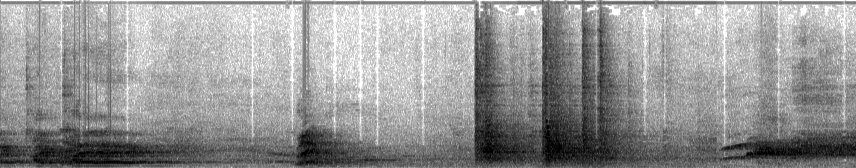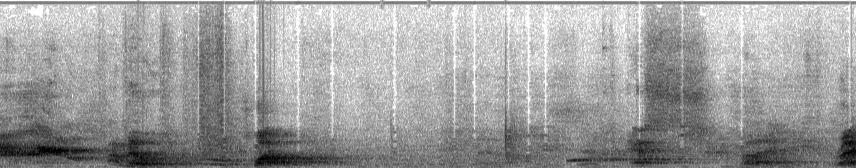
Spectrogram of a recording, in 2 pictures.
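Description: Several young men shout encouragement loudly in an echoing room.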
